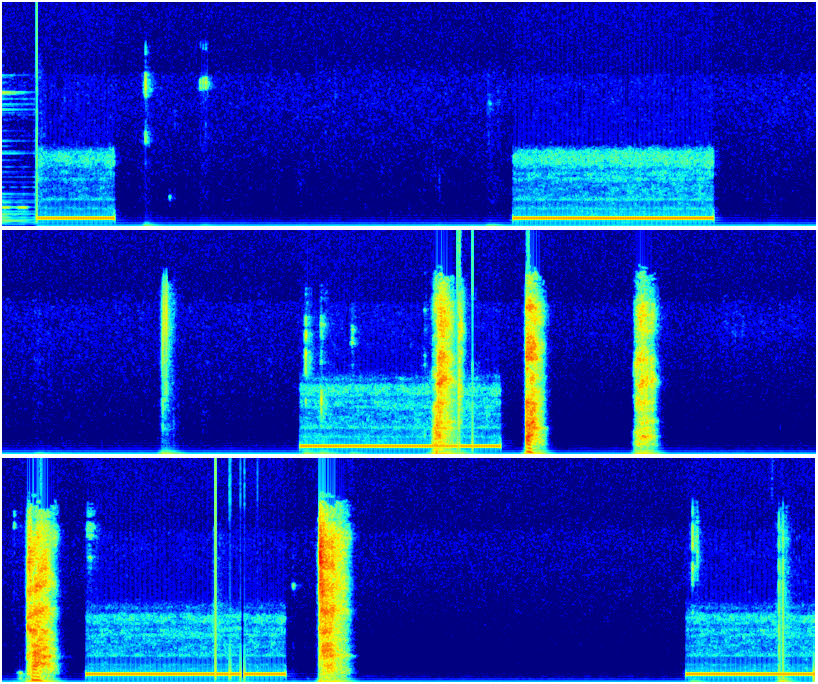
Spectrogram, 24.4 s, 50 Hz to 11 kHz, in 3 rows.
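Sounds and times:
telephone ringback tone on a line to a hotel: 0.4 - 1.2, 5.2 - 7.2, 11.2 - 13.2, 17.2 - 19.1, 23.2 - 24.4
person sighing and breathing heavily: 12.4 - 13.7, 14.5 - 14.8, 16.5 - 17.0, 19.4 - 19.8.

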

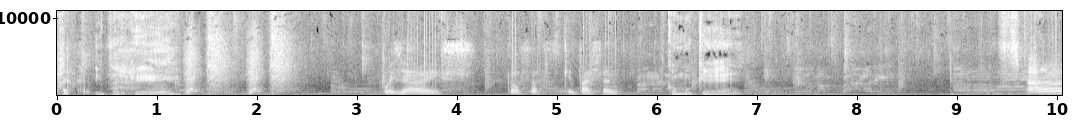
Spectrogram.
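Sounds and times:
sharp splash: 0.0 - 10.0
steady rain pattering: 0.0 - 10.0
speech: 0.1 - 1.6, 3.3 - 6.9, 9.7 - 10.0
raindrops striking a surface: 1.4 - 2.5.

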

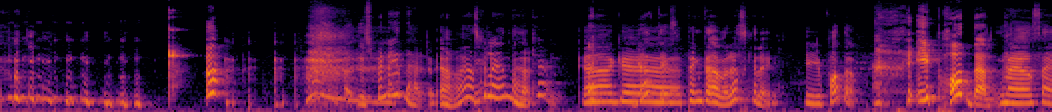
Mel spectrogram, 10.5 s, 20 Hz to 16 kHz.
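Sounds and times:
glasses clinking in a toast: 1.7 - 2.0
speech: 3.5 - 10.5.

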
